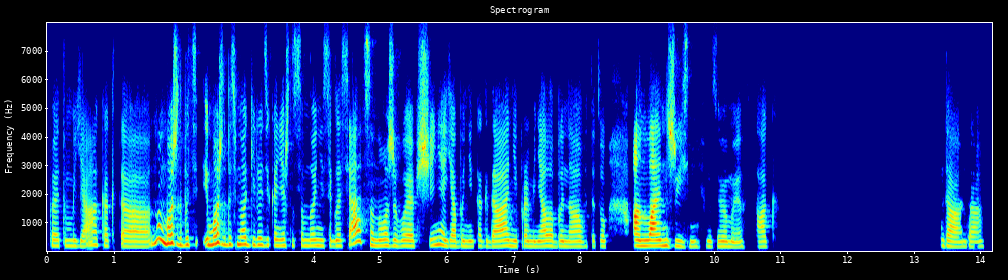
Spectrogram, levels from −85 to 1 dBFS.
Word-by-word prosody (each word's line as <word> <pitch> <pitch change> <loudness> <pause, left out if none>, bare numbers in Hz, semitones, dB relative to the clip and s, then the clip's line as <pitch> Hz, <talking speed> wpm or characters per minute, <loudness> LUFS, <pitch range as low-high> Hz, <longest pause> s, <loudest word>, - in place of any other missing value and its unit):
Поэтому 195 -1 -6
я 190 +4 -3
как-то 175 -4 -3
ну, 360 +6 +5
может 280 -5 +7
быть, 230 +1 -4
и, - - -1
может 250 +2 +6
быть, 245 0 -4
многие 245 -2 +1
люди, 225 -1 -2
конечно, 205 -1 -4
со 205 +1 -10
мной 200 +1 -3
не 200 -1 -4
согласятся, 195 - 0
но 200 0 -1
живое 195 -1 -1
общение 210 +4 0
я 185 -1 -1
бы 185 +1 -6
никогда 180 +1 -1
не 190 -2 -2
променяла 185 0 -2
бы 180 +1 -4
на 175 0 -2
вот 175 +1 -14
эту 180 0 -10 0.4
онлайн-жизнь, 195 -3 +5
назовём 180 -1 -4
её 165 +2 -7 0.2
так. 175 0 -5 2.6
Да, 180 -5 -1
да. 170 0 -8
195 Hz, 145 wpm, -23 LUFS, 180-205 Hz, 2.6 s, может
